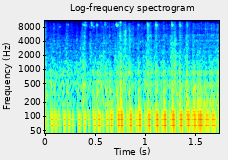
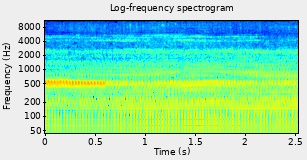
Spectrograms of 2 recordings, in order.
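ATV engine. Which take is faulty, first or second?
first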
